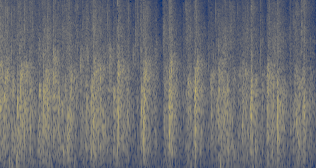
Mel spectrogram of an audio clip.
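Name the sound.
audience applause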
